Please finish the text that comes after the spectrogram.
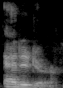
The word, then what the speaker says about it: Edith: originally edith or edit it would be like the way it was pronounced in german because the th is pronounced as a t so anyway um edith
